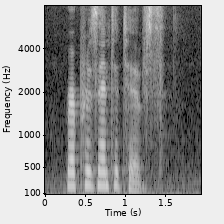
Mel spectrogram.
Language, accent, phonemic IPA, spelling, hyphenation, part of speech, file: English, US, /ˌɹɛpɹɪˈzɛntətɪvz/, representatives, rep‧re‧sen‧ta‧tives, noun, En-us-representatives.ogg
- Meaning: plural of representative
